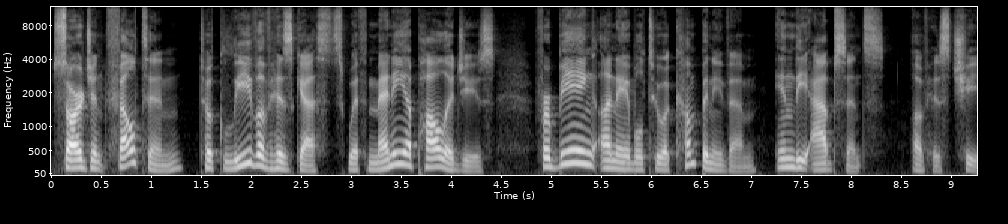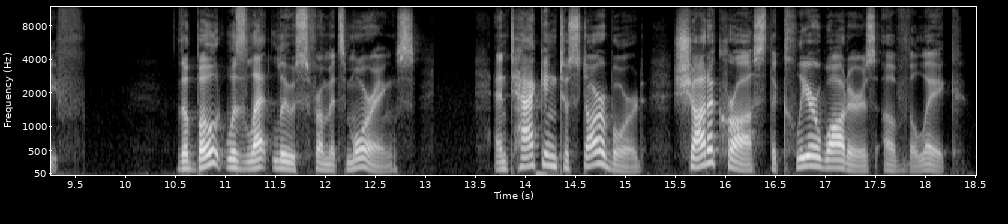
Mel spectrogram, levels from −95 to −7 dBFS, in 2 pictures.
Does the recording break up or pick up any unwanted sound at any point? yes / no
no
